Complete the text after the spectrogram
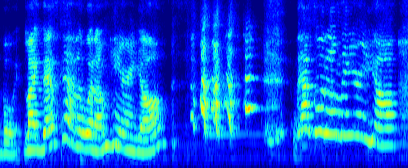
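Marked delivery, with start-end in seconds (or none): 2.4-3.6 high laugh. Real, not acted. Laughs at her own joke. 3.7-5.0 said high through laughter; laughing. Real, not acted. Still laughing after joke.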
